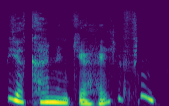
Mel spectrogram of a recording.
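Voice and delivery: high, squeaky little duck; high cartoon duck; duck character voice. A narrator's reading. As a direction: offer help as an eager little duck. Duck Annie offers help.

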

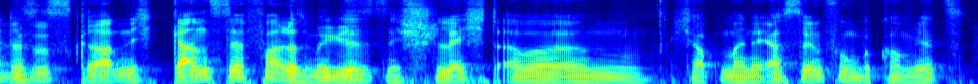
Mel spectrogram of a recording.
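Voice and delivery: ordinary talk

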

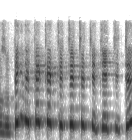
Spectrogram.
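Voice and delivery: high, loud ding ding ding; ping out each ding like a buzzing brain; mock neuron pinging. Shown as a demonstration. Mother imagines overactive neurons firing, pinging high. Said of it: "ich stell mir das mal vor".

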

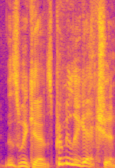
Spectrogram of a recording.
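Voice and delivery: hammed-up high telly announcer; TV presenter voice. Shown as a demonstration. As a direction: overdo the sports presenter link. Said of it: "I sound like some geezer on the TV".

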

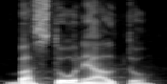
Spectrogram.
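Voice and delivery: Scambetto spelled out slowly in an Italian accent; hesitant Italian pronunciation, read slowly; careful Italian. Shown as a demonstration. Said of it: "Jetzt wird's schwierig für mich".

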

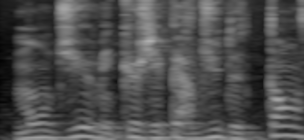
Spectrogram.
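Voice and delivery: a mild alarmed exclamation; dismayed cry. A narrator's reading. Gerda notices autumn has come, mild dismayed cry. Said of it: "s'écria la petite Gerda".

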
